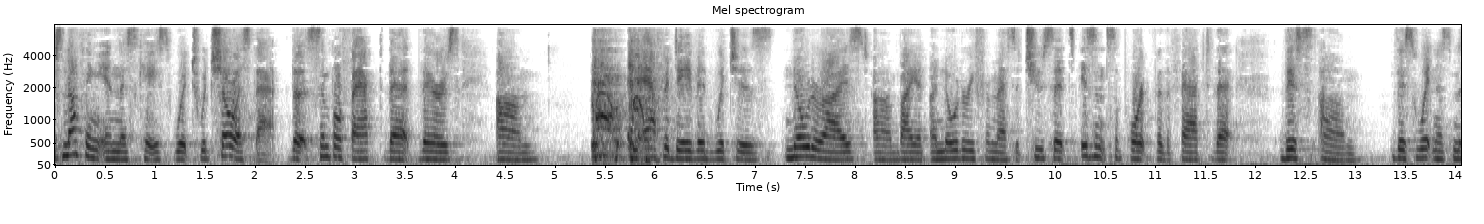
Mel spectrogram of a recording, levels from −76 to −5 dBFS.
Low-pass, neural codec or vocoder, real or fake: 7.2 kHz; none; real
